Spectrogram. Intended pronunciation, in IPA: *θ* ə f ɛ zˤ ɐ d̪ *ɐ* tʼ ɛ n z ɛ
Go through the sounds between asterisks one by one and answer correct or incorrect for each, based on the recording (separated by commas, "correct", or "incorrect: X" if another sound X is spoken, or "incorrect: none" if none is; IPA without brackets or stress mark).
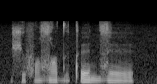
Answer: incorrect: ʃ, incorrect: ə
